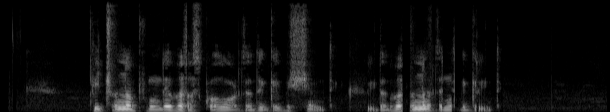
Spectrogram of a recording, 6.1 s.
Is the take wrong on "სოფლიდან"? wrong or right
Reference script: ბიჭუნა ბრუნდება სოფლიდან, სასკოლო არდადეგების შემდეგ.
wrong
